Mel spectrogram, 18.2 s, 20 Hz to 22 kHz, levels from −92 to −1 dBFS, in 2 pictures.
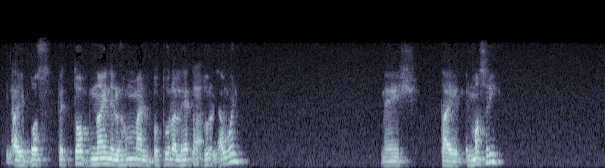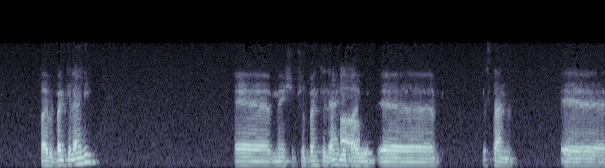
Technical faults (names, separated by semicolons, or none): speech suppressed in double talk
